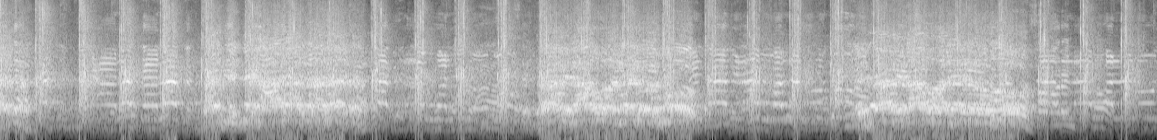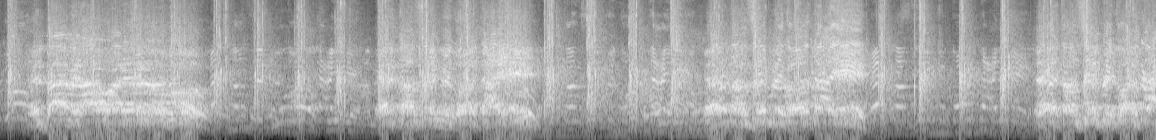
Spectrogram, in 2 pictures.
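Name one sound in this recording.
A man leads the chant, shouting.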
